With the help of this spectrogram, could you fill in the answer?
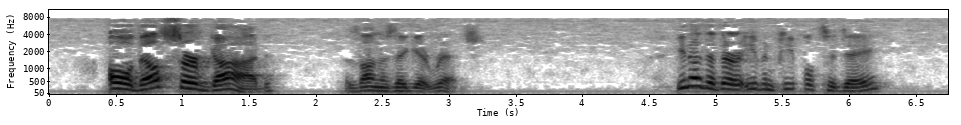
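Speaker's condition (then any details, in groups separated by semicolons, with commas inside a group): No condition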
